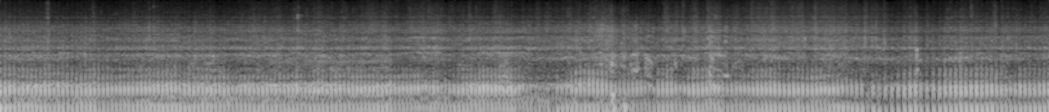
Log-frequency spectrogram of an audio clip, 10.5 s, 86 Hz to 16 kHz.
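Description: Honda CRF250L's single-cylinder four-stroke engine running steadily as the dual-sport motorcycle is ridden along a trail.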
